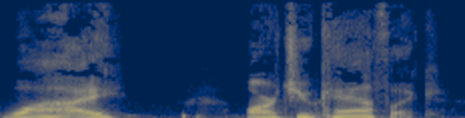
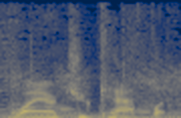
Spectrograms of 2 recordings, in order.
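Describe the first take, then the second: First: It is said like Captain Kirk, dramatically. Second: It is said in his normal voice.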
